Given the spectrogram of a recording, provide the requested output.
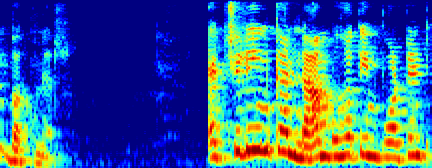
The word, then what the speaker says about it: Buchner: Spelling है BUCHNER, आप इसे बोलेंगे बकनर।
